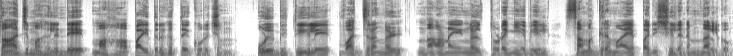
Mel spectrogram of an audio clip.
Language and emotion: Malayalam, neutral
